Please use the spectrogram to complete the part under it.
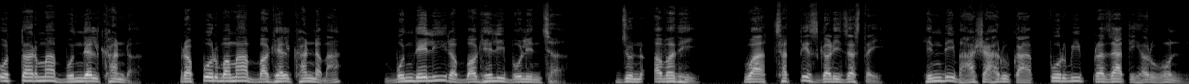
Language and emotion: Nepali, neutral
